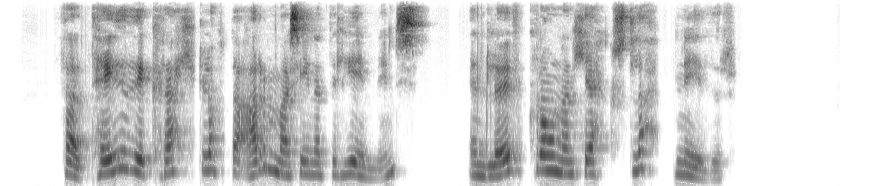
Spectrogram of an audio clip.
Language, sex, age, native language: Icelandic, female, 70-79, Icelandic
